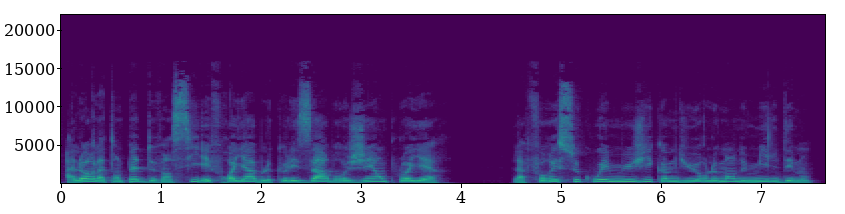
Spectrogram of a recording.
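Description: A woman narrating a literary audiobook in a measured, even reading voice. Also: medium pitch.

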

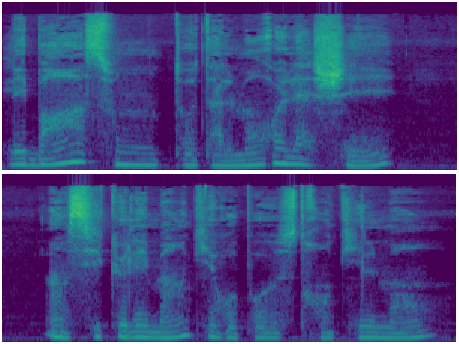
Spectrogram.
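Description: Very low, breathy woman narrating sleep meditation. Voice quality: soft, breathy, half-whispered. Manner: calm, gentle, unhurried with long pauses. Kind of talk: soothing guided meditation narration in the manner of a sleep story narrator. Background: music.

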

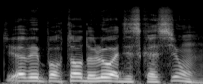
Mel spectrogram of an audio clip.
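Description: A man doing a mocking gentleman burglar. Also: normal speed, no room sound, clean studio sound, natural voice. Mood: disgusted. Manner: teasing and ironic, with bright high flourishes. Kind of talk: audiobook character voice.

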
